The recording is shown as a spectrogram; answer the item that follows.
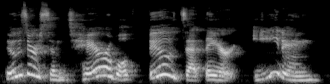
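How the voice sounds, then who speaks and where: A woman speaks in a high, very animated voice at a slow pace. She leads story time for young children, putting deliberate emphasis on key words. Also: slight background noise.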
